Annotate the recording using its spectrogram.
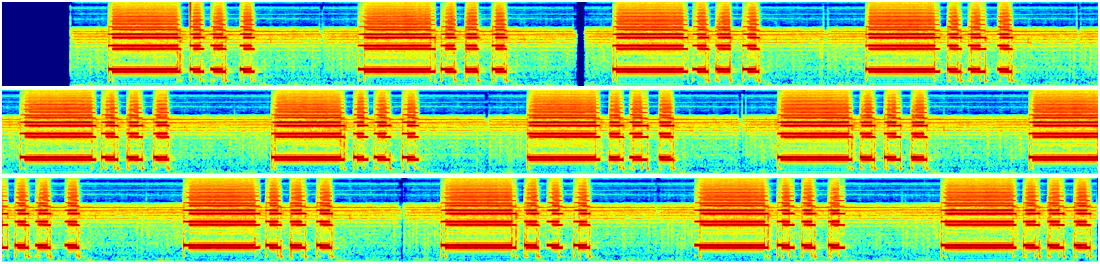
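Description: Loud electronic beeping in a repeating pattern over a steady hum: a tone lasting about a second followed by a few short beeps, repeated about every two and a half seconds, starting about a second in.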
